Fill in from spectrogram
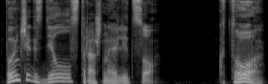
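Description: A man narrating an audiobook with an expressive delivery. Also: on the low side, moderate pace, dry recording, studio quality. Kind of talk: scripted narration.

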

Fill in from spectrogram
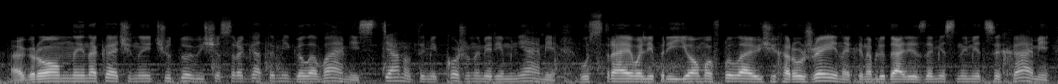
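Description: A man reads a dark fantasy audiobook in a dramatic, measured style, pushing harder on the bloody action passages. His voice sits in a middle register, with faint music playing quietly behind him. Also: mid-range voice. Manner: dramatic, swelling on violent passages. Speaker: audiobook narrator.

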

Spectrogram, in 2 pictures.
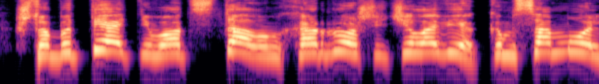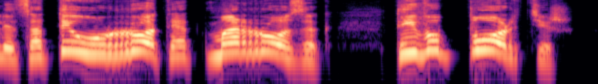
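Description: A man doing a shrill, jealous teenage girl. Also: fairly quick, fairly bright tone, dry recording, clean studio sound. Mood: furious. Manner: screaming, accusing. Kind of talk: audiobook character voice.

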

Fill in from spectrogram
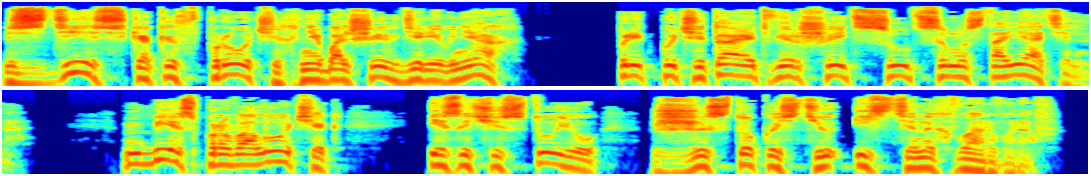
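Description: A man narrating an audiobook with a dramatic, expressive reading. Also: mid-range voice, unhurried, breathy edge, no room sound, studio quality. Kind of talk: scripted narration.

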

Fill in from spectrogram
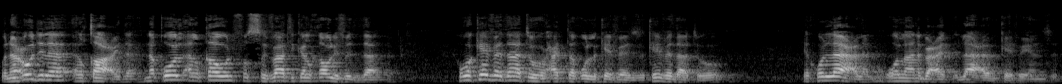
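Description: A man's voice: mid-range voice, expressive, quick pace, reverberant. A man teaching a religious lesson, emphatic and full of rhetorical questions. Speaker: Islamic scholar teaching a lesson.

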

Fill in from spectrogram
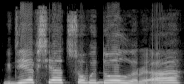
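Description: Narrator plays a screeching young mother, high, loud and sharp, dry close read. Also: expressive, slow pace, gravelly, no room sound, full character voice. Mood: yelling. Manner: shrill, screaming. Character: furious shrieking young mother, Tatyana. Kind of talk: audiobook character voice.

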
